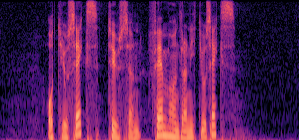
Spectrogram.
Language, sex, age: Swedish, male, 32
